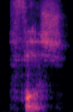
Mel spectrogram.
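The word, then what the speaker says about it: ghoti: This word is actually pronounced fish. What? Yeah, go to the next slide. Actually pronounced fish. Okay, and you go to the next one. Yep. And how do we know it's pronounced fish? Well, because it's has a GH, which is like in rough. Yeah. Okay. And O like in women. Yep. And TI like motion.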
